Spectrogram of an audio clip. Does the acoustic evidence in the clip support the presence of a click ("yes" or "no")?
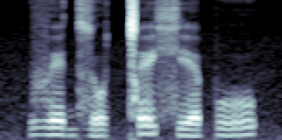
yes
